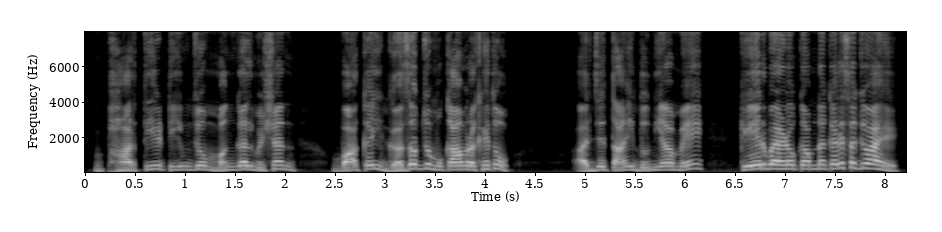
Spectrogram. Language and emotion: Sindhi, surprised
